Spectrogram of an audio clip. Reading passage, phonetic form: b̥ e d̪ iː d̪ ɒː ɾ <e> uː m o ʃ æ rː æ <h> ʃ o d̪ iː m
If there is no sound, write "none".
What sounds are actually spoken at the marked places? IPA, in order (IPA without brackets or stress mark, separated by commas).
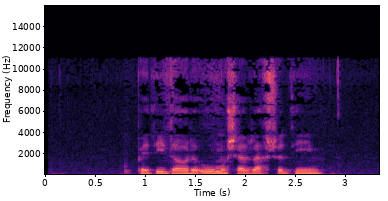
e, f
